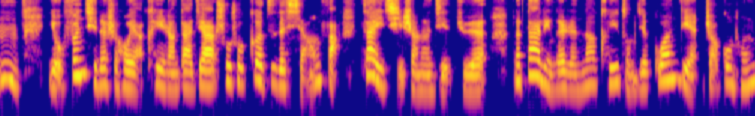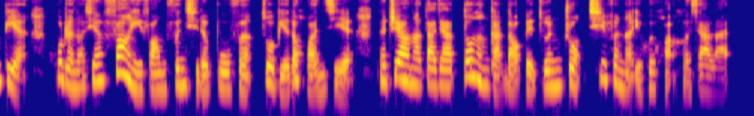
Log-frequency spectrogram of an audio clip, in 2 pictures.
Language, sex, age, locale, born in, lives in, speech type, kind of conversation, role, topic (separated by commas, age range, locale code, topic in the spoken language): Chinese, female, 35-39, zh-CN, China, United States, read, expert-assistant, expert, 在和不同年龄的人聊天时，如何找到共同的话题？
